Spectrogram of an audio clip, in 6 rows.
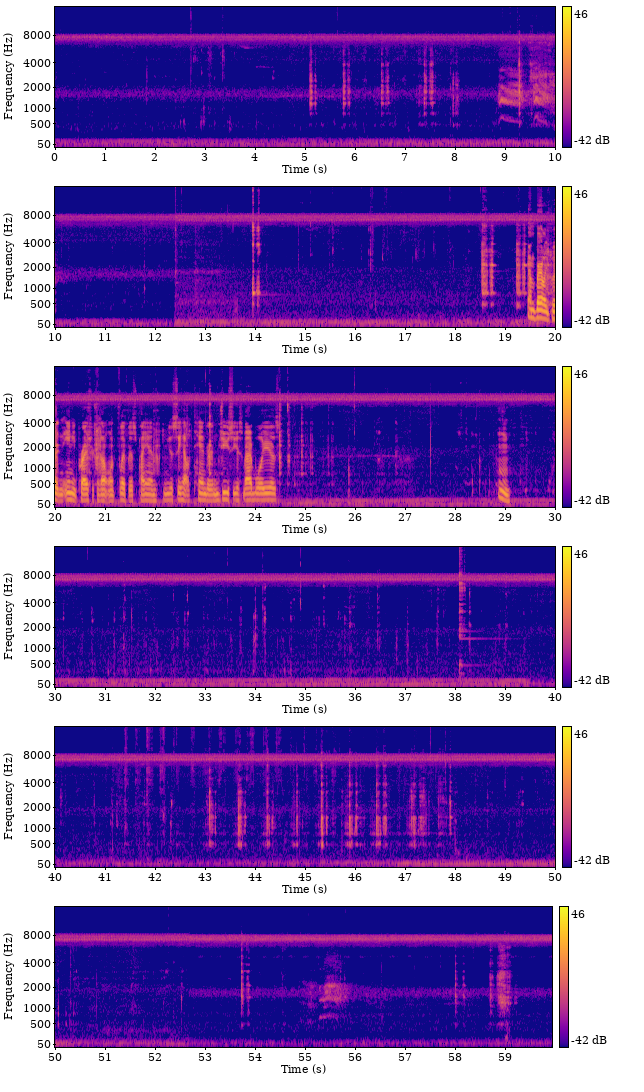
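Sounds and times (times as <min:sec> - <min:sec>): insects trilling: 0:00.0 - 0:59.9.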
